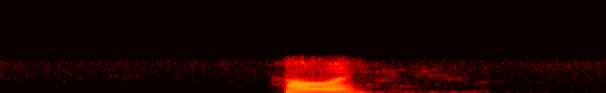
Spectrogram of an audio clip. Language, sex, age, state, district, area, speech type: Santali, female, 18-30, Jharkhand, Seraikela Kharsawan, rural, conversation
